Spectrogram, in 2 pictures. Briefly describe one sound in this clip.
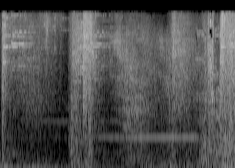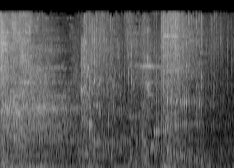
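Game weapons strike with sharp hits.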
